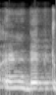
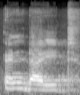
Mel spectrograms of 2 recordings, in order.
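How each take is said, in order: First: इंडिक्ट with the c sounded, like predict; mispronounced indict. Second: इंडाइट with silent c, ending like "-dite"; long i and no k in इंडाइट; correct indict. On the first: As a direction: say इंडिक्ट with a hard k before the t. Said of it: "पढ़ लिया जाता है". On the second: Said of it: "इंडिक्ट नहीं है". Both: Shown as a demonstration.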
